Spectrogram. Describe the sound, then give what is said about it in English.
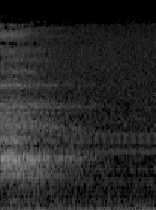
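A slow, soft exhale comes at the end of a yoga practice with hands held at the chest. The breathy rush is strongest at the start and tapers into near quiet, faint and alone, with no voices. “Take a breath in through your nose and let it go.”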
